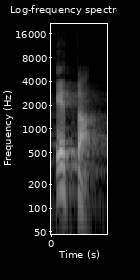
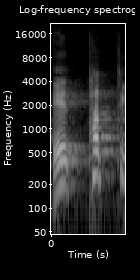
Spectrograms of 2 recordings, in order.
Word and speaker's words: Etat: budget 하는 건 영어식이고 원래는 budget라고 읽어줘야 되고 이것도 끝에 T가 발음 나지 않아서 돼야 etta. 그냥 etta. etat가 아니고 etta.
